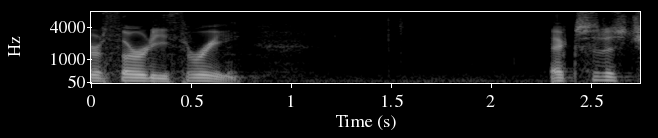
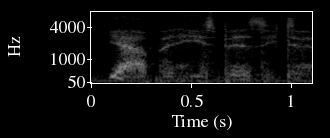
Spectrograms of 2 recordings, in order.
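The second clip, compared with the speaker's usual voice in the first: put-on child's whisper; 18 dB quieter than usual.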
